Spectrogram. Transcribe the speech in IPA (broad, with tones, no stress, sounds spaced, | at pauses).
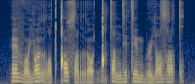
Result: ɛ˥ v ɔ˩ j ɔ˥ r ɔ˩ tˤ ǃ u˥ sˤ ə˩ r ɔ˩ ɡ͡ǃ ə˥ tˤ u˩ n d e˥ t e˥ m b ə˞˩ j e˥ zˤ a˥ tˤ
